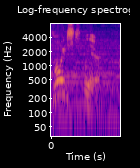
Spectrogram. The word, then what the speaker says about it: Voidsphere: That's how it's pronounced, Voidsphere.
